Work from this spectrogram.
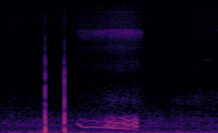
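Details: Ivy, a sleeping pet cat, gives one drawn-out rasping snore lasting under a second, preceded by two sharp clicks, in a quiet indoor room.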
